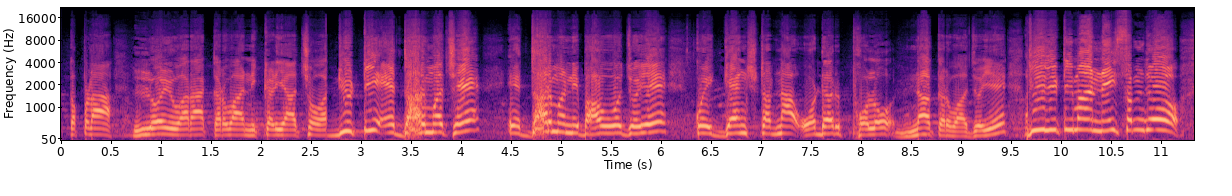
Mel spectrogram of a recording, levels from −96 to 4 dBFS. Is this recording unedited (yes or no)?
no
